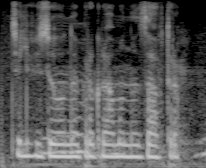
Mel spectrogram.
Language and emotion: Russian, neutral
